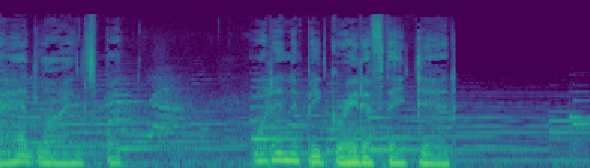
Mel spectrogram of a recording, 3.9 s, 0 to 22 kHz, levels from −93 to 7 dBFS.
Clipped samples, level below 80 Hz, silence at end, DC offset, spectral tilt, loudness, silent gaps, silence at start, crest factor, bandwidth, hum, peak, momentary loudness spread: under 0.1%; -38 dBFS; 0 s; under 0.1%; -5.5 dB/octave; -26 LUFS; none; 0 s; 18 dB; 16.5 kHz; none; -8 dBFS; 21 LU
